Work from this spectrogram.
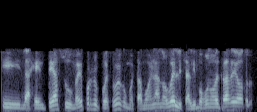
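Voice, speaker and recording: A man's voice: mid-range voice, fast, no room sound. Middle-aged Cuban man, actor guest, chatty storyteller, phone-line sound. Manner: lively storyteller, laughs often. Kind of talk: casual radio conversation.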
